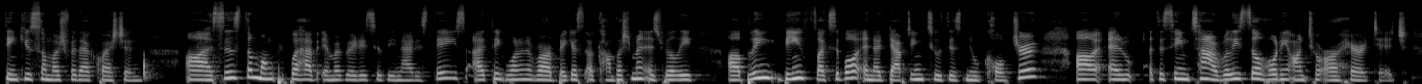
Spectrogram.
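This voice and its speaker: Woman doing pageant contestant interview answers, kinda high voice, earnest n formal. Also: brisk. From Minneapolis, Minnesota.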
